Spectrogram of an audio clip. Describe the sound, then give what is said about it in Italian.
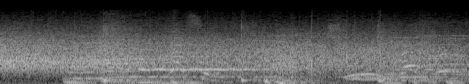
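Applause and cheering from the audience at the 1987 Grammy Awards ceremony: a dense, steady roar of clapping with shouting voices and whoops running unbroken through the whole stretch. “Sentito che applauso? Ancor prima di pronunciare il suo nome, il pubblico dei Grammy Award del 1987 urla a gran voce il nome della vincitrice.”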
